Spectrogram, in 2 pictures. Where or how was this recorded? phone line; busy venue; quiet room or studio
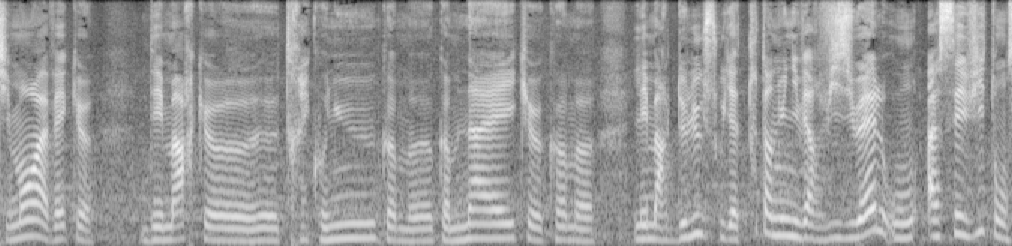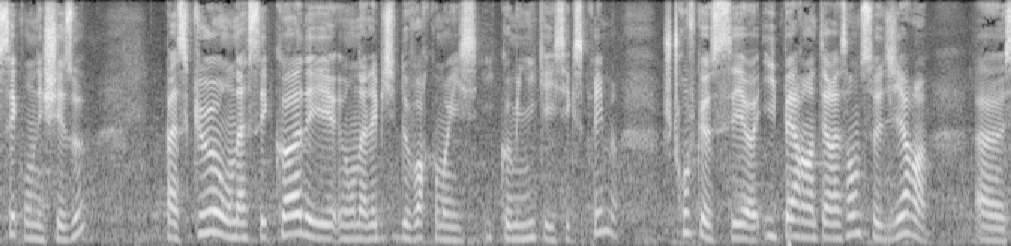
busy venue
